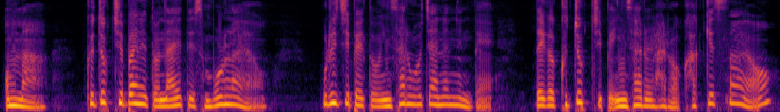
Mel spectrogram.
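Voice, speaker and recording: A woman's voice: medium pitch, expressive, a little fast, warm tone, no room sound, studio quality. A woman voicing a proud, defensive younger sister in her forties in a storybook drama, with a sulky, insistent way of pleading.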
